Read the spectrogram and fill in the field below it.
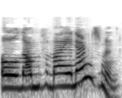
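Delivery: high mocking quote of him; a hint of a mock announcement; mocking David Icke. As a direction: lightly mimic his pompous promise. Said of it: "telling them, like".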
